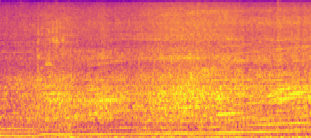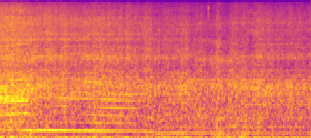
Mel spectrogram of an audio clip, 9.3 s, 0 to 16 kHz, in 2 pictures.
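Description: A Honda CBR650R sports motorcycle with E-clutch is ridden at steady speed, its engine droning loud and constant with tones that climb and shift through gear changes over heavy wind rush, with no talking.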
